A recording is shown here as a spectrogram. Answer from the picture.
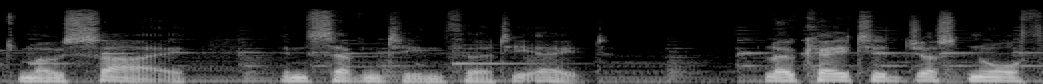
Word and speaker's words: Mose: The Spanish commitment to providing refuge for escaped slaves culminated in the establishment of Fort Mose, pronounced Mosai, in 1738.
